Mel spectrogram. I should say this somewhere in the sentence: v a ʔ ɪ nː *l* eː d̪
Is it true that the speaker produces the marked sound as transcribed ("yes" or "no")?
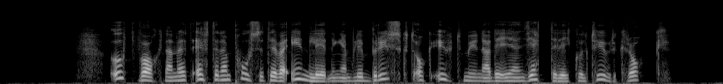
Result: yes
